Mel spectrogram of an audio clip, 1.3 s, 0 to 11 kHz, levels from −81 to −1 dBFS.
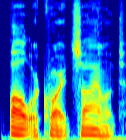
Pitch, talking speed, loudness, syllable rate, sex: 90 Hz, 190 wpm, -19 LUFS, 6.4 syllables/s, male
